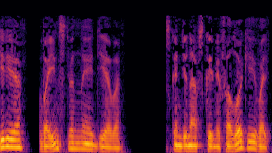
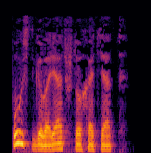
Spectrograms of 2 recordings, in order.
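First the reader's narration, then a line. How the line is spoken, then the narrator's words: Calm. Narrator (Russian): спокойно ответила Артруда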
